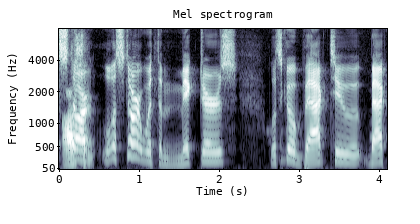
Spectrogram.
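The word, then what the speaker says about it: Michter's: stuff but let's start let's start with the mikters let's go back to back to the drawing board here right a little bit i pronounced it wrong i said ministers uh you know misters mrs it doesn't matter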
